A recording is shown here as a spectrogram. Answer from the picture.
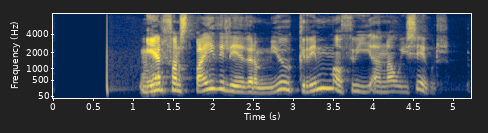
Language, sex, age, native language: Icelandic, male, 30-39, Icelandic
